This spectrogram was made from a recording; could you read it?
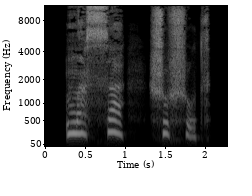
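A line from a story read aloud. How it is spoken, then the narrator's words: Barely audible miserable whisper. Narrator (Russian): прошептал несчастный так тихо, что никто, кроме его друга, не смог его расслышать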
